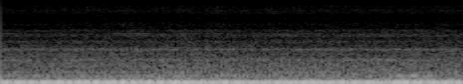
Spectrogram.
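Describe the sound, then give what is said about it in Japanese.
A locomotive running on a non-electrified railway line gives a steady, low engine rumble. It stays even throughout, with no voices. “初めてですこの音。機関車交代までの短い区間だけだってじっくり聞けるのすごく嬉しい。”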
